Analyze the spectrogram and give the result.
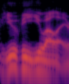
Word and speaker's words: uvula: Yeah, but it's like it's almost like you make the second U an E. – It's because like phonetically, it's uvula. So uvula.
